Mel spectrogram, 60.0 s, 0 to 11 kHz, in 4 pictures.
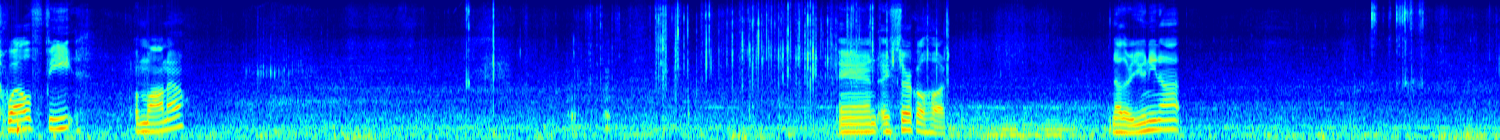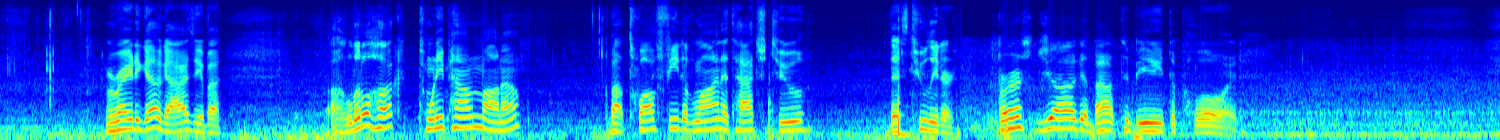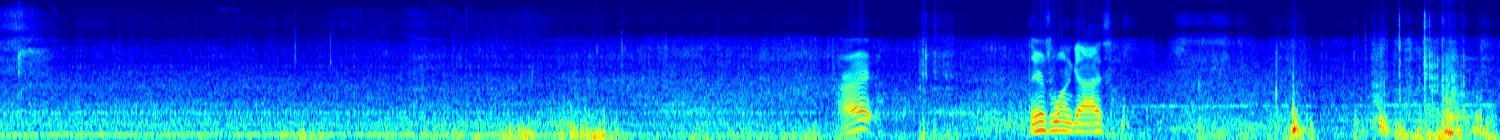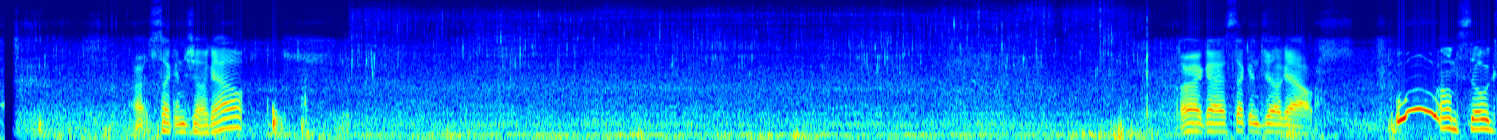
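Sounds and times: low motor hum: 0:00.0 - 0:59.5
pouring trickling water: 0:48.5 - 0:56.5.

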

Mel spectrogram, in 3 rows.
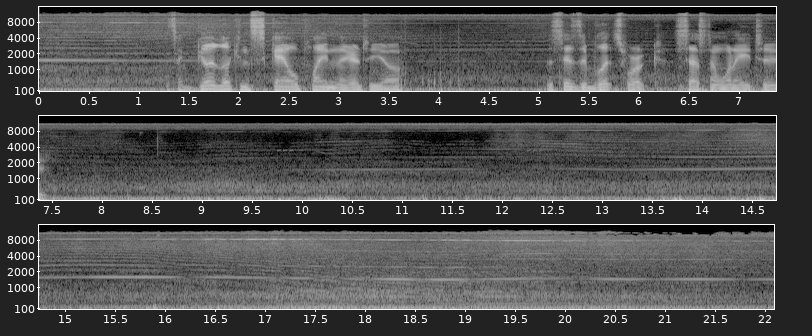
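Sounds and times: model plane motor whine: 0:00.0 - 0:22.0
wind buffeting microphone: 0:08.9 - 0:16.8.

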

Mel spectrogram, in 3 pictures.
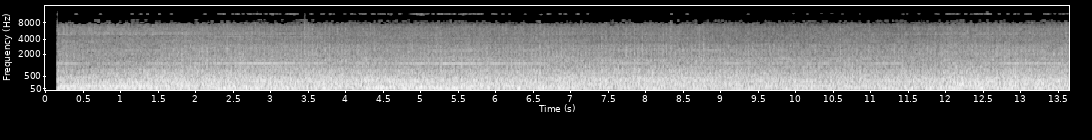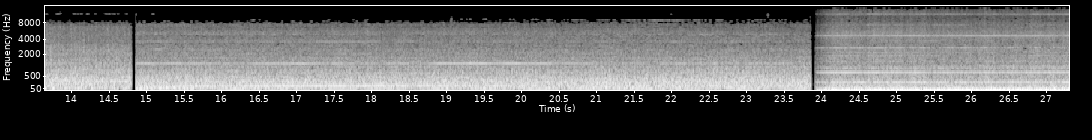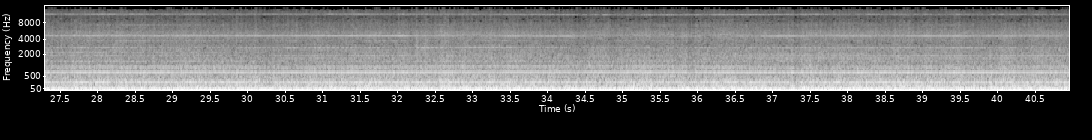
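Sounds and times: aircraft engine and rotor drone: 0:00.2 - 0:40.9
steady whining tones: 0:00.2 - 0:40.9.

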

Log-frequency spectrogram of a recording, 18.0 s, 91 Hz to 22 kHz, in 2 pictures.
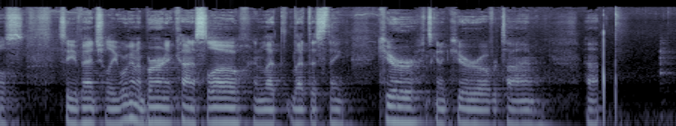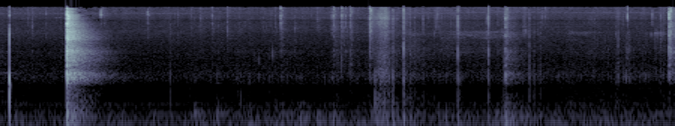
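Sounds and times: wood fire crackling: 0:00.0 - 0:18.0
loud sharp crack: 0:09.9 - 0:10.6.

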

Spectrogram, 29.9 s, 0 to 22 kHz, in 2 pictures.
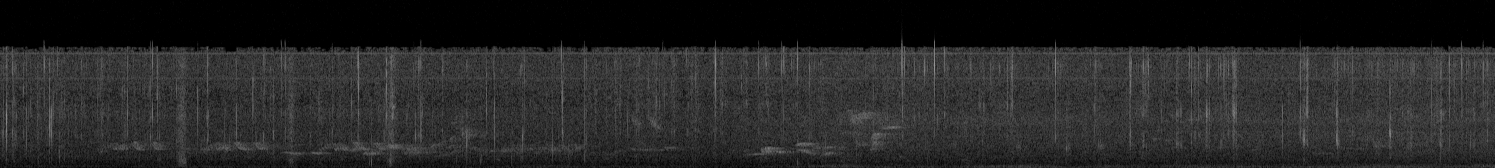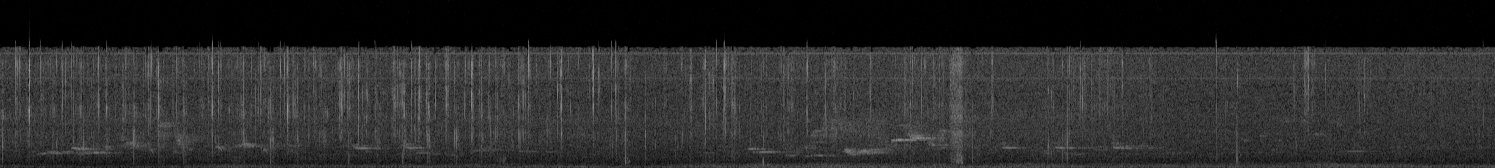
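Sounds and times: hedgehog chewing and smacking: 0:00.0 - 0:29.9
birds chirping: 0:00.9 - 0:29.2.

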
